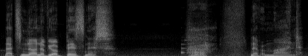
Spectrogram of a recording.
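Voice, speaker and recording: A brusque, husky-voiced swordsman. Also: sits low, very animated, takes it slowly, fairly bright tone, full character voice. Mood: cold, dismissive. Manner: curt, cold, dismissive. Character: brusque, suspicious wandering young swordsman, impatient and dismissive. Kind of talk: anime video game voice acting.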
